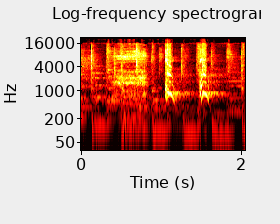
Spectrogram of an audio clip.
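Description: A person's voice imitates an angry dog, giving several gruff, loud barks and yips in close succession, with no other sound alongside.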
